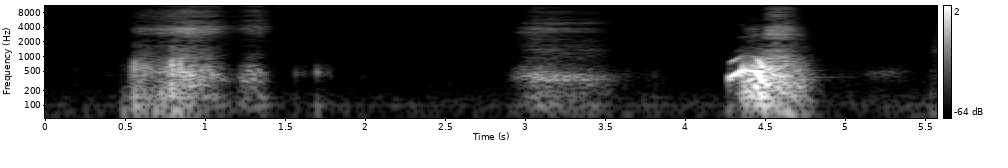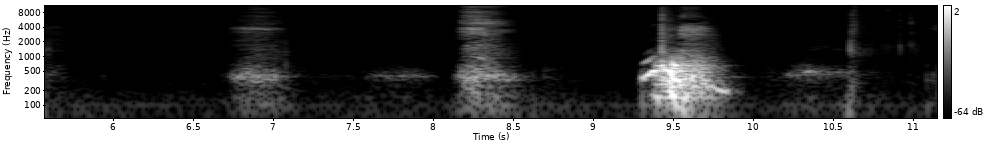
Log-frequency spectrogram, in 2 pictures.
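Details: Late-night sneezing fit from a cold, after waking with a strong nose tickle: a run of about seven sneezes muffled into a pillow, some with a sharp intake of breath before them.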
